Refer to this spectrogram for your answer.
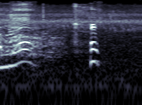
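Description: schnauzer dog barking

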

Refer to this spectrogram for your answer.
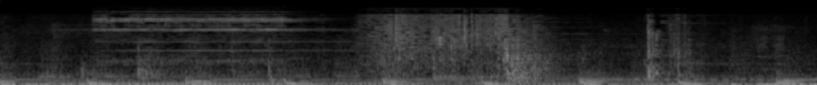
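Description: telephone bell ringing

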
